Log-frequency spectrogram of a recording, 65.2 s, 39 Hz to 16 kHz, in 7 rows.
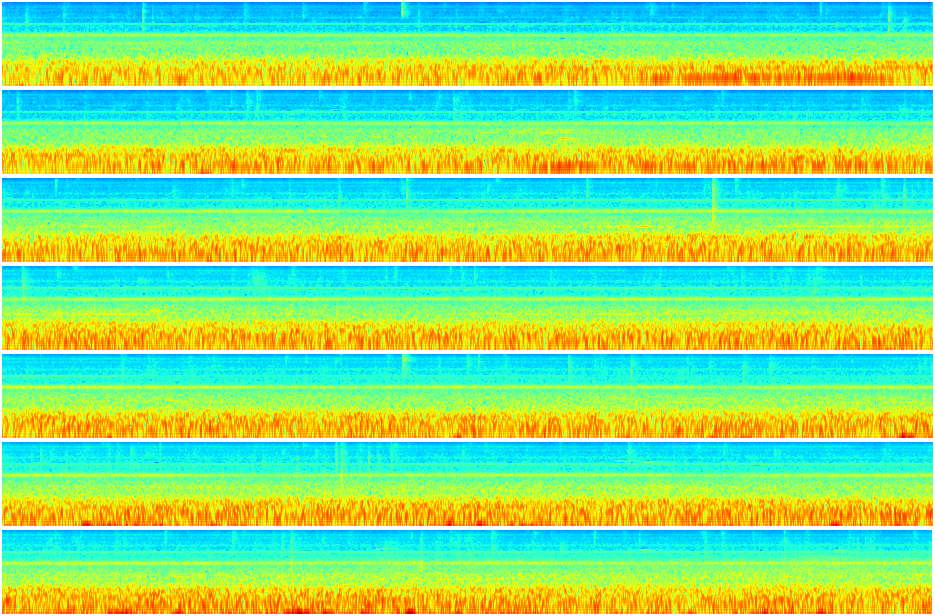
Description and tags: ambience in my driveway 07182013 2
Ambience recorded in my driveway at night after heavy rains.
ambience, cars, frogs, insects, night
